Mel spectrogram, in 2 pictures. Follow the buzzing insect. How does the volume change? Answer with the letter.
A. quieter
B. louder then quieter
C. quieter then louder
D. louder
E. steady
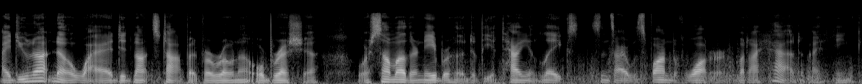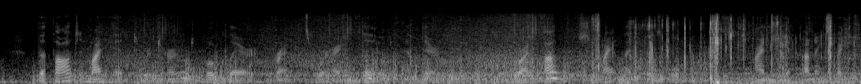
D.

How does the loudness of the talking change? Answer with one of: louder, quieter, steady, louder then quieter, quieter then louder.
quieter.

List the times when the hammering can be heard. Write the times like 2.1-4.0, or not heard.
not heard.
